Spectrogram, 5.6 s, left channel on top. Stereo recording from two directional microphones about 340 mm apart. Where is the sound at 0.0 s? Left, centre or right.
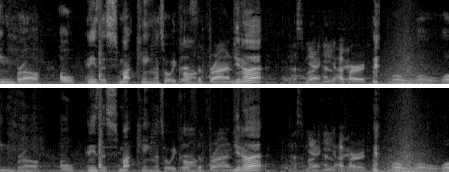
Centre.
